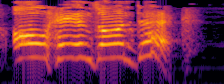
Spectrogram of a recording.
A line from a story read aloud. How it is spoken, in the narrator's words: the captain yells out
